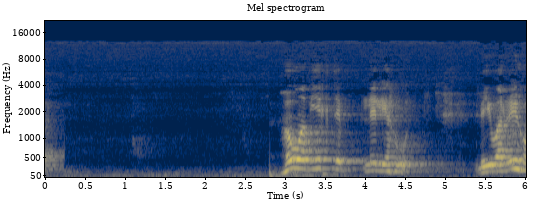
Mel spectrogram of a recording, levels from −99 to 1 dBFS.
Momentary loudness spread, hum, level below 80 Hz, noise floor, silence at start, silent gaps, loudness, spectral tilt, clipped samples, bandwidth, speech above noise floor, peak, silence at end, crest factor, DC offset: 17 LU; none; -60 dBFS; -65 dBFS; 0 s; none; -27 LUFS; -7 dB/octave; under 0.1%; 13 kHz; 39 dB; -10 dBFS; 0 s; 20 dB; under 0.1%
